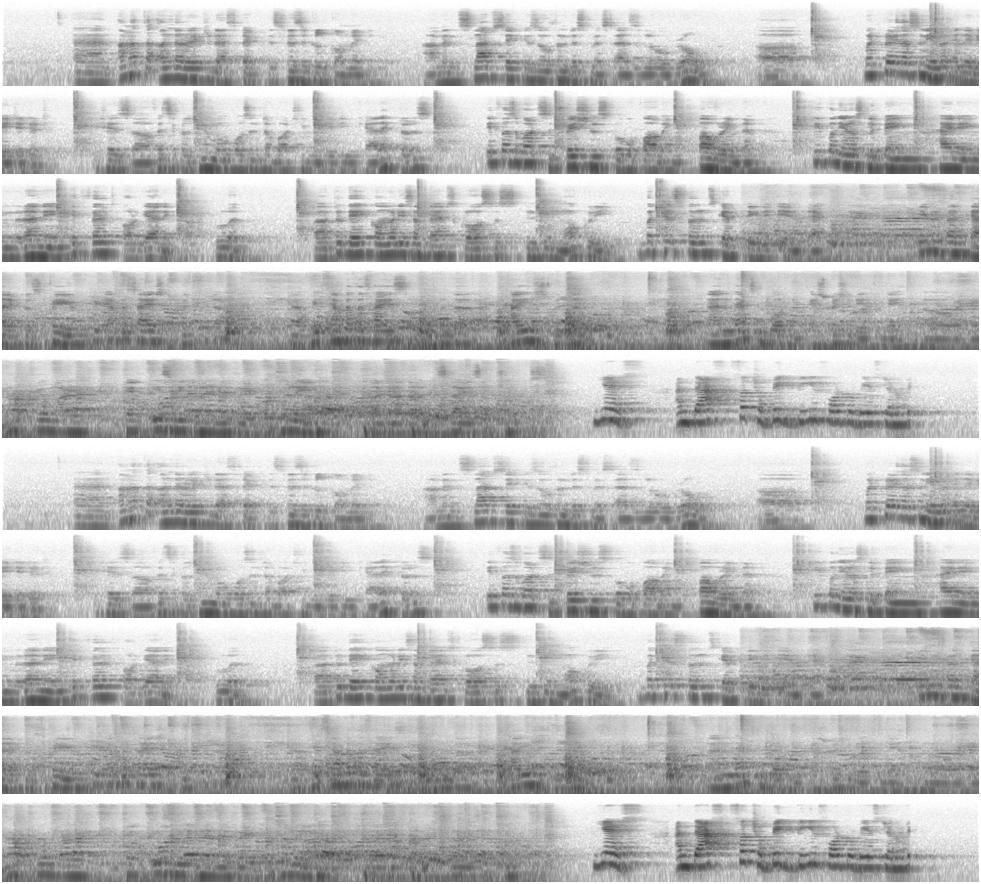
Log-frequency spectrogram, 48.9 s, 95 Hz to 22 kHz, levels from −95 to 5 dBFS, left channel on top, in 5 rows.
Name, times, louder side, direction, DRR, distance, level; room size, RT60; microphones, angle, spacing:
voice 1, 0.7-3.7 4.2-7.1 7.5-8.0 8.6-10.2 10.7-14.1 14.6-17.4 17.9-22.0 22.6-27.8 28.7-31.7 32.2-35.2 36.3-39.9 40.3-42.4 42.7-44.5, left 2 dB, 45° left, 1.1 m, -37 dB
Finger snapping, 8.1-8.3 9.3-9.5 10.5-10.7 11.7-11.9 12.9-13.1 14.1-14.3 15.3-15.5 16.5-16.7 17.7-17.9 18.9-19.1 20.1-20.3 21.3-21.5 22.5-22.7 23.7-23.9 24.9-25.1 26.1-26.3, left 5 dB, 30° left, 2.3 m, -42 dB
sound 1, 26.9-44.6, right 1 dB, 50° right, 2.9 m, -36 dB
voice 2, 45.0-45.5 45.8-48.2, right 5 dB, 90° right, 0.7 m, -29 dB
28.0 x 11.0 x 2.7 m
head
